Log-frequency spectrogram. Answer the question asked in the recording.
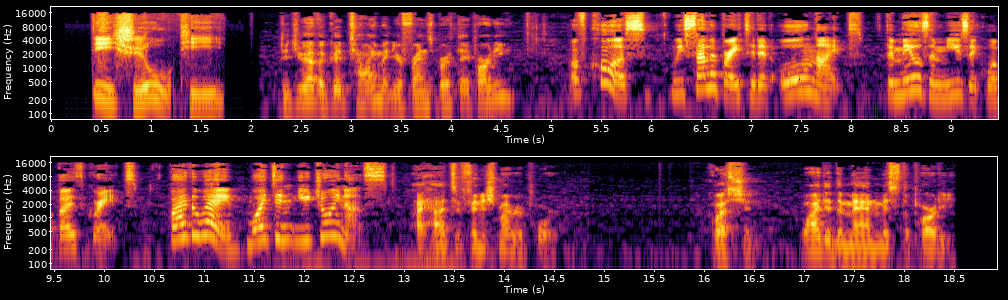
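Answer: He had to finish his report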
